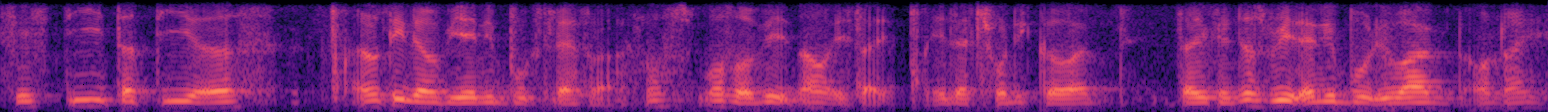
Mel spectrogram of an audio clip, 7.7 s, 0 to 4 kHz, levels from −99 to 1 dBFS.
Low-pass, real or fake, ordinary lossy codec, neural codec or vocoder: 3.6 kHz; real; Opus, 24 kbps; none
